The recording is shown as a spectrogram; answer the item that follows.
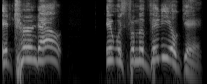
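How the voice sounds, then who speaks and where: A man's voice: extremely high pitch, big pitch swings, unhurried, a little mellow, breathy edge, dry recording, studio quality. A middle-aged American man hosting opinionated talk radio, speaking in an exasperated, emphatic way full of rhetorical questions. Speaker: talk show host.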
